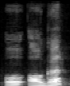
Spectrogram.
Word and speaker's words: Auger: In this lecture, we will learn about Auger electron spectroscopy. Here we say that OUGER, it is not pronounced as auger, but it is pronounced as Auger, AUZEY.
